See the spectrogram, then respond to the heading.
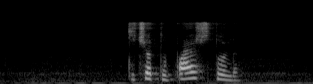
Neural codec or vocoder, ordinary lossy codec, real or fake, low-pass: codec, 32 kHz, 1.9 kbps, SNAC; none; fake; 7.2 kHz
